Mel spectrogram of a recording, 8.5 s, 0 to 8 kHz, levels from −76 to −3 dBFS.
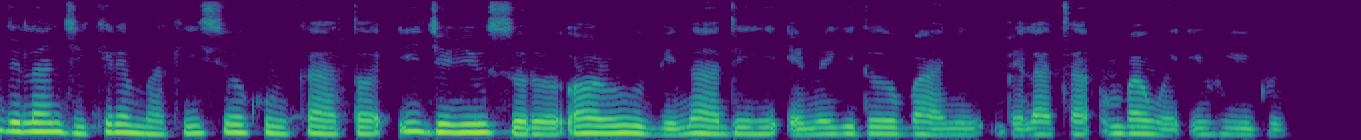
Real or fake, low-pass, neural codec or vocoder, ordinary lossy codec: real; none; none; none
